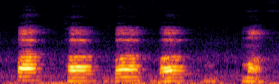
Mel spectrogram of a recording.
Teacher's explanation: इसी प्रकार पवर्ग का उच्चारण स्थान ओष्ठ हैं, हमारे अधर, हमारे ओंठ। पवर्ग को हम जब भी बोलेंगे तो हमारे ओंठ चिपकेंगे जरूर, प फ ब भ म।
